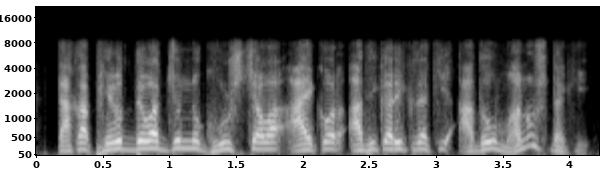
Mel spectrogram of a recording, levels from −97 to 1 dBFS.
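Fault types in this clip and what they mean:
Opus voice compression: The low-rate SILK linear-prediction coder has left this speech plainly muffled and slightly hoarse and robotic, consistent with roughly 12 kbps. On a spectrogram, energy stops abruptly at a flat ceiling near 8.8 kHz, with smeared, coarse harmonics below it.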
